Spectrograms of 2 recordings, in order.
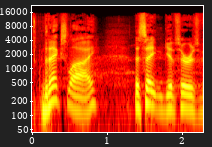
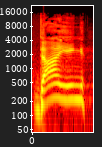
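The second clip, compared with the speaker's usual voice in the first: raised, weighty stress on die; emphatic; 7 semitones higher, much slower than usual. Shown as a demonstration. Preacher giving God's command, emphatic. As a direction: press down on Dying and die. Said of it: "very emphatic".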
